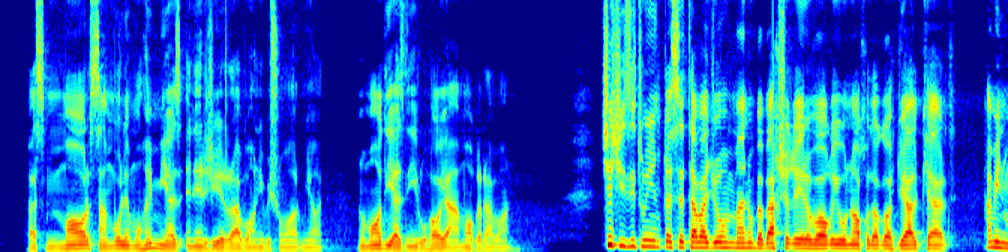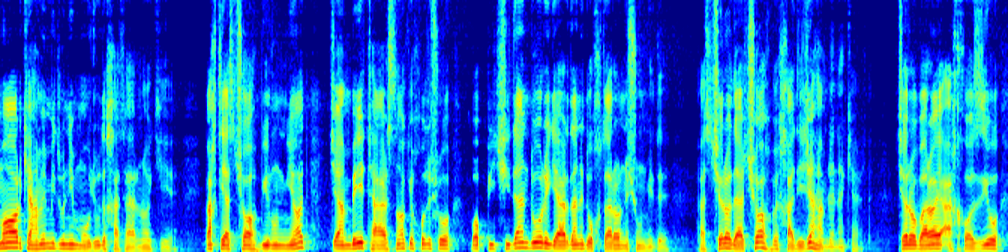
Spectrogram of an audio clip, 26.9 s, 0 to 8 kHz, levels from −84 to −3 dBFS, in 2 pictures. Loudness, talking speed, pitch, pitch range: -18 LUFS, 145 wpm, 125 Hz, 105-140 Hz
